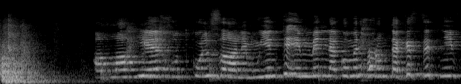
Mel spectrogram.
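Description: A young woman pleads loudly and with emotion.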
